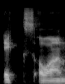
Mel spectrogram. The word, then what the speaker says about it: Ixalan: Everyone started saying Ixalan. Then we're like, oh, the X in the Mayan dialect is pronounced the CH, which would be Ixalan. But Melissa DeTora confirmed that it is Ixalan with the X.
